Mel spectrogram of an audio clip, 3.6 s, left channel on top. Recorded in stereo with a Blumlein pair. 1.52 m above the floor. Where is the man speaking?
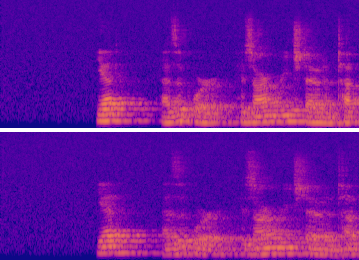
35° left, 3.5 m.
